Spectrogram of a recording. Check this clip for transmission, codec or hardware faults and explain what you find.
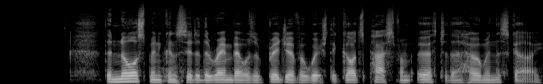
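I find no faults to explain in this clip.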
